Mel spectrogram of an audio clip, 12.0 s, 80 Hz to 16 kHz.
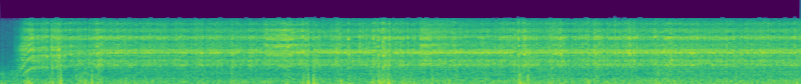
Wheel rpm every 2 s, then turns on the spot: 150, 230, 230, 230, 230, 230.
none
